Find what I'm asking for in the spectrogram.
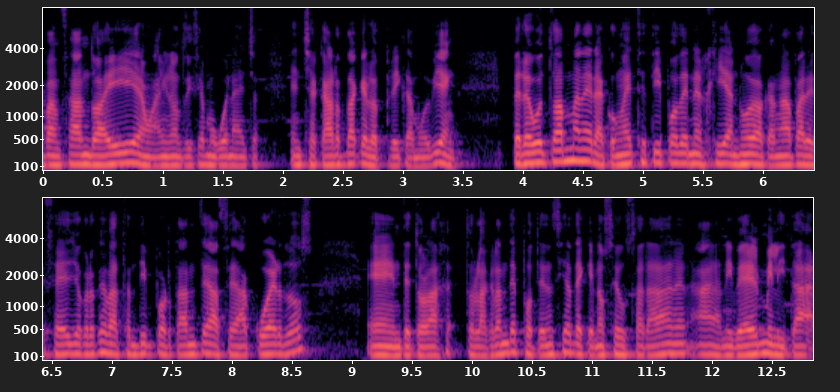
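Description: On a very clean recording with a silent background, a man talks very fast at a medium pitch. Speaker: radio panelist. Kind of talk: radio talk show.

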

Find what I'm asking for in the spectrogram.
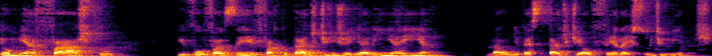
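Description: A man with a high pitch and a dark, mellow tone talks at a fairly slow pace with long, frequent pauses. His intonation is fairly even, and the room echo is audible. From Brazil, Amapá (Macapá). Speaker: tech company founder and CEO. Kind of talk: interview.

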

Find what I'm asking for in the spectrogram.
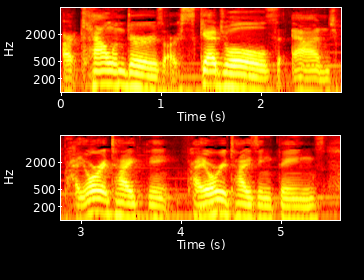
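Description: A man talks at a fairly slow pace with ordinary pitch variation. Music plays in the background. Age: 20s. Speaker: podcast host. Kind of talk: solo reflective monologue. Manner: hesitant, many fillers.

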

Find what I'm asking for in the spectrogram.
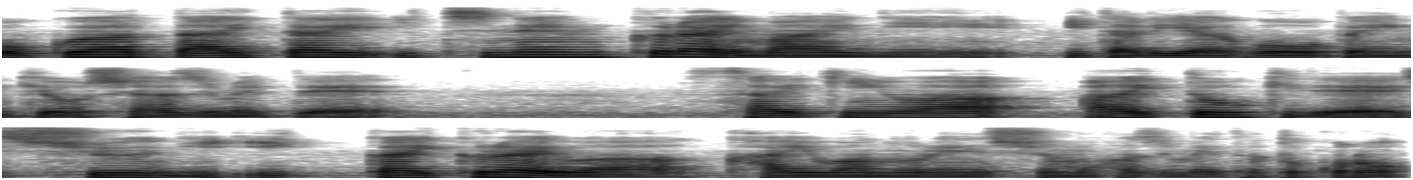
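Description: This man has a normal speaking voice with a medium pitch. He goes at a fairly slow pace with ordinary pitch variation. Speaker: podcaster, language learner. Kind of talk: casual monologue. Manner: casual, friendly.

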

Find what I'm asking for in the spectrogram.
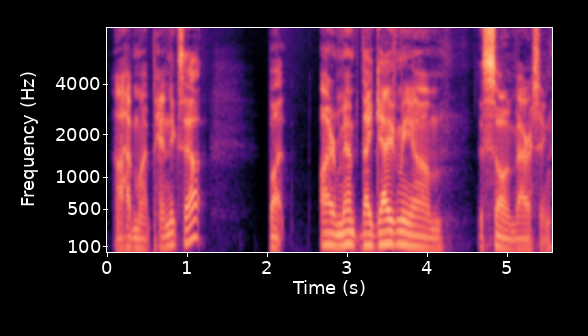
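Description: A man talks at a fairly quick pace with ordinary pitch variation and long, frequent pauses. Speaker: podcast host. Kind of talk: casual banter podcast. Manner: joking, crude humor.

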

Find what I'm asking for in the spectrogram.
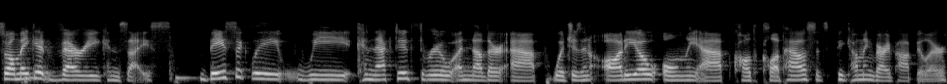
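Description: A woman with an ordinary speaking voice and medium pitch speaks at a moderate pace. Her pitch varies in an ordinary way. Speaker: physician assistant and app co-founder. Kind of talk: casual chat.

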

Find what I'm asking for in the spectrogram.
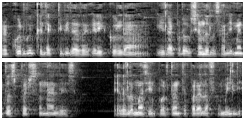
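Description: At a very fast pace, a man with a very deep, low voice talks with ordinary pitch variation and very even loudness. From Mexico, rural Veracruz. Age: 20s. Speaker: nurse, therapy client. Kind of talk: role-played therapy intake interview.

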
